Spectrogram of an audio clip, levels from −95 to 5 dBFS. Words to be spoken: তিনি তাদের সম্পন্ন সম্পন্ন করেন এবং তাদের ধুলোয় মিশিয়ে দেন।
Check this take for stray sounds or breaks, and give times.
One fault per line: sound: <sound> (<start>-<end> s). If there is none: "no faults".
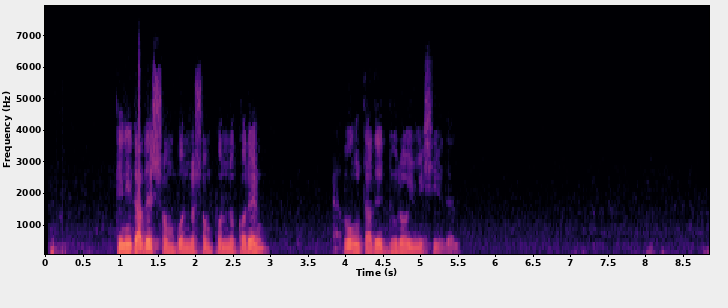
no faults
